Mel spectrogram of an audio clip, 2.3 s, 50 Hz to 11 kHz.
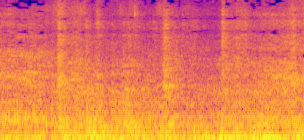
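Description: Schindler 300A hydraulic elevator's center-opening doors closing after a floor call: a steady low rumble with a few faint clicks.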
